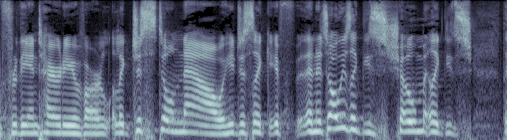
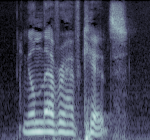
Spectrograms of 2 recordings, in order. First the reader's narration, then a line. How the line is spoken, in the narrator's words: he said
